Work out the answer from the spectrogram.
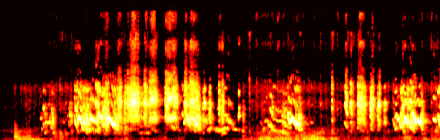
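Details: Breeding pair of colourful budgies chattering in rapid, raspy chirps and squeaks, in long runs broken by a short pause, with faint low rumbling underneath.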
